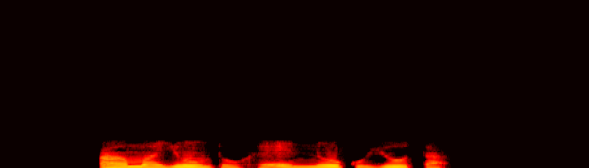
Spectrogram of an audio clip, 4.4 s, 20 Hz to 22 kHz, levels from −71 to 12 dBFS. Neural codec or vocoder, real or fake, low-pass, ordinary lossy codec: none; real; 3.6 kHz; MP3, 24 kbps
